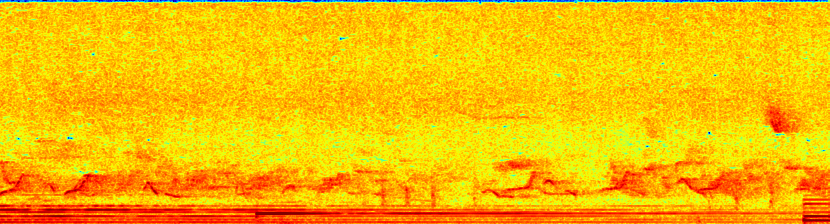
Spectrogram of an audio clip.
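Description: Slow, soft piano music: held notes fade away, with one new note struck about two seconds in, over a layer of birdsong chirps.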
